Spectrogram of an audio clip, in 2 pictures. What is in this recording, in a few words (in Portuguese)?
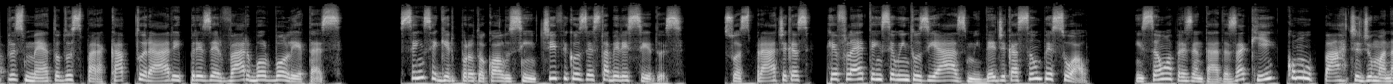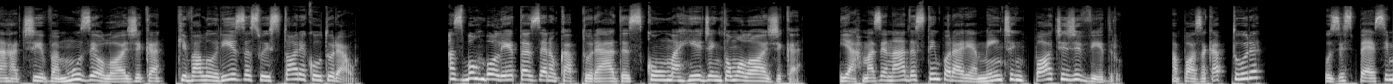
audio guia painel metodo de trabalho voz feminina; exposicao casa das borboletas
